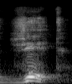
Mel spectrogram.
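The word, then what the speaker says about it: Djet: Egyptologist pronounced his name as Jet.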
